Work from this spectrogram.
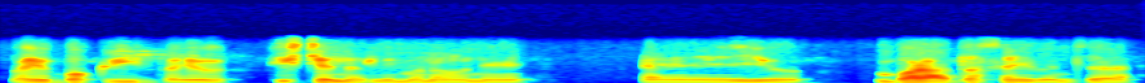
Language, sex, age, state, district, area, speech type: Nepali, male, 45-60, West Bengal, Darjeeling, rural, conversation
